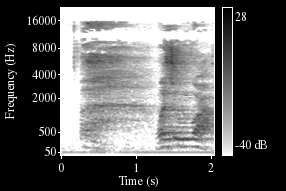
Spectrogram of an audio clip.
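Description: A person's wordless vocal sounds: a short breathy one falling in pitch, then about a second later a louder voiced one lasting under a second.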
